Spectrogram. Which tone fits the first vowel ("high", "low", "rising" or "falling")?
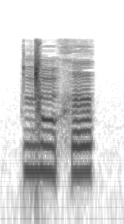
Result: falling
